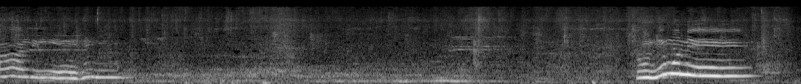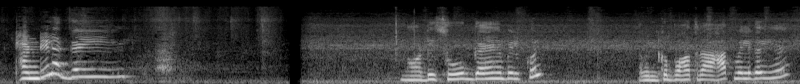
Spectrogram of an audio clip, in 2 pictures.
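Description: A dog whines and howls in high, wavering cries.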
